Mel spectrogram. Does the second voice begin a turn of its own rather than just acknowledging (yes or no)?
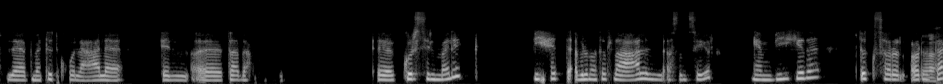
no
